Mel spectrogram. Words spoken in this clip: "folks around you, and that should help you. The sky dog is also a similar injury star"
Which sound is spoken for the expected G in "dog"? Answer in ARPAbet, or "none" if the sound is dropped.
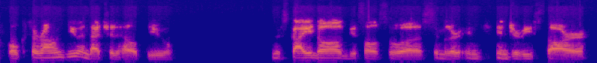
G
